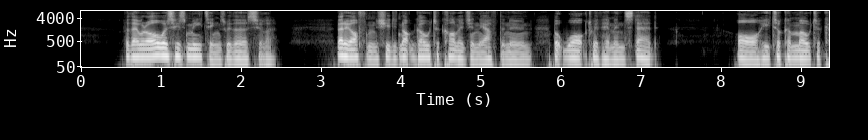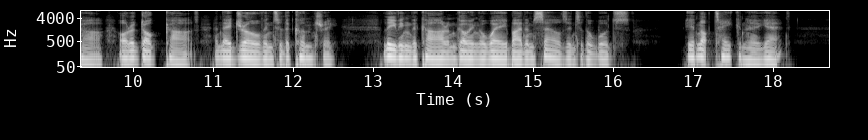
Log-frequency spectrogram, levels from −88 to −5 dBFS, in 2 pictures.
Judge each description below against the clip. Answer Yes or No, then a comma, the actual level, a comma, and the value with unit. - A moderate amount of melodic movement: Yes, average, 3.3 semitones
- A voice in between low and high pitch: No, low, 100 Hz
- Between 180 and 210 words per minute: Yes, average, 185 wpm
